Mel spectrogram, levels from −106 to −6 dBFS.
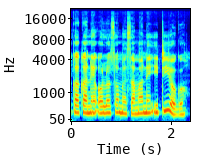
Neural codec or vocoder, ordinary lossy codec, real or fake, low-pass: vocoder, 44.1 kHz, 128 mel bands every 256 samples, BigVGAN v2; none; fake; none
